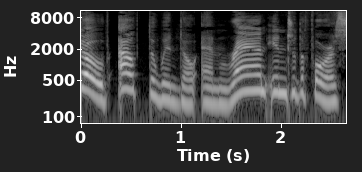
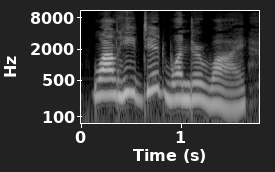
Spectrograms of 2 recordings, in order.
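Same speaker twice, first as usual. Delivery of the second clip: plain reading voice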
